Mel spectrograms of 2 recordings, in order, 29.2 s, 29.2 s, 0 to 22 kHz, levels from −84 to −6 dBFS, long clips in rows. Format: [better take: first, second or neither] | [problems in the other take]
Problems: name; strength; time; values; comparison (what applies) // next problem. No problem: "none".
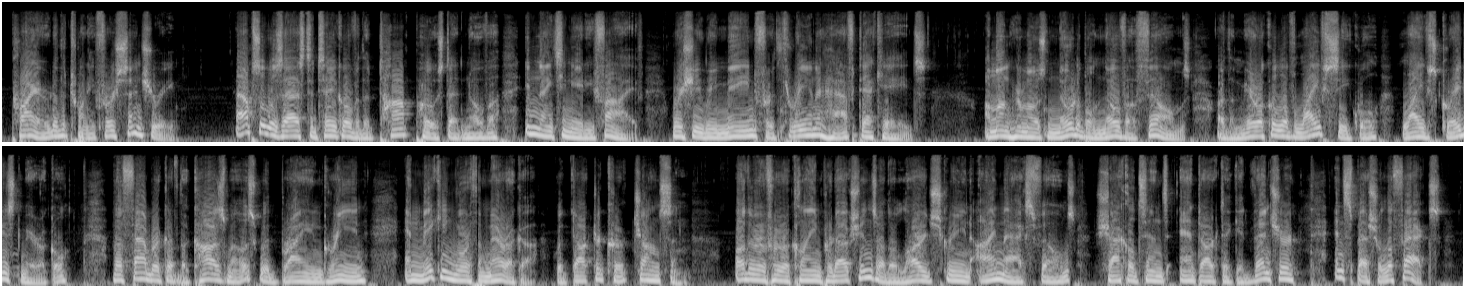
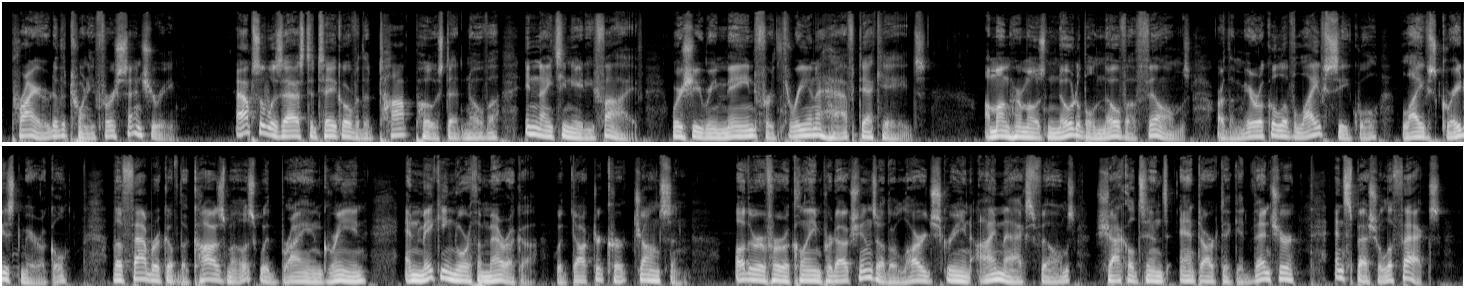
second | distortion; heavy; 7 dB below the speech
